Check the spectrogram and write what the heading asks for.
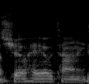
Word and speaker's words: Shohei Ohtani: Shohei, which I kept saying his name wrong. I think I got Shohei Ohtani is his name. But Shohei Ohtani.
